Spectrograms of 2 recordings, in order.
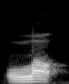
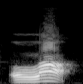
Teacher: Bagaimana cara membunyikan huruf lam tebal itu tanpa bibir monyong, tetapi bunyinya kok seperti o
